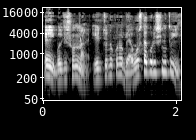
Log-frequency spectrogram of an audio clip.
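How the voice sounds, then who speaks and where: A man's voice: high voice, very animated, racing, mellow. A man playing a chatty, teasing, thrifty husband in his thirties in an amateur comedy cartoon. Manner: chatty, coaxing.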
